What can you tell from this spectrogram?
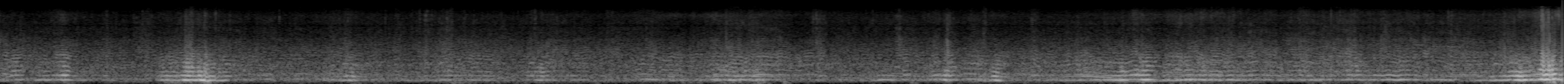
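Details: Continuous low hum of honey bees within the hive, thick overlapping buzzing that rises and falls gently, with brief louder surges near the start and end as bees move nearby.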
